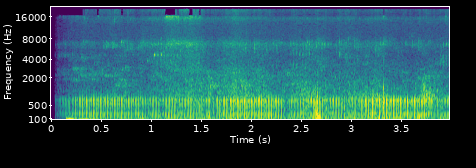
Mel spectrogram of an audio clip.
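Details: Domestic cat purring steadily: a continuous low, rhythmic rumble with a soft single click near the middle and no other clear sounds.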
